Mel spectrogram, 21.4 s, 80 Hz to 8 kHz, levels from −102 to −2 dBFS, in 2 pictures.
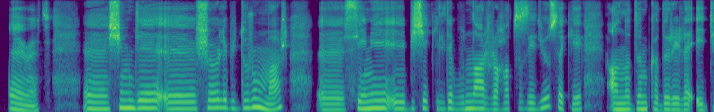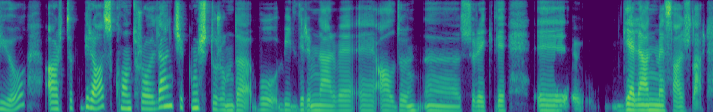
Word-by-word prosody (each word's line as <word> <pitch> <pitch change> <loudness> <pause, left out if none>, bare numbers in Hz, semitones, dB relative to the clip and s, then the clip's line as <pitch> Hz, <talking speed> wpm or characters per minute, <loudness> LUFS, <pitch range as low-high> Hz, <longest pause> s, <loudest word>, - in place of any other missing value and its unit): Evet, 140 -5 -5 0.5
eee, 170 -1 -4
şimdi, 200 +1 +8
eee, 175 -3 -3
şöyle 200 +2 +2
bir 190 -2 -14
durum 200 -3 -3
var. 155 +10 -4 0.5
Eee, 150 0 -7
seni, 190 +3 +4
iii, 175 -2 -6
bir 185 - +4
şekilde 180 -1 +5
bunlar 175 +1 -4
rahatsız 170 +2 +1
ediyorsa 185 +3 +4
ki 160 0 -9 0.4
anladığım 160 +1 -3
kadarıyla 155 -2 -6
ediyor, 155 - -6 0.3
artık 175 +2 0
biraz 210 +2 +6
kontrolden 180 +5 -3
çıkmış 195 -5 +4
durumda 140 -4 -5
bu 145 -2 -10
bildirimler 130 -1 -6
ve, 130 -1 -6
eee, 130 +1 -9
aldığın, 125 -1 -7
ııı, 120 -3 -8
sürekli, 125 0 -3 0.5
eee, 130 -1 -3 1.0
gelen 140 0 +3
mesajlar. 125 -4 +2
160 Hz, 100 wpm, -24 LUFS, 135-180 Hz, 1.0 s, şimdi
